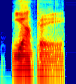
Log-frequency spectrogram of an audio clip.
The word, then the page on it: yuppy: British English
